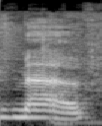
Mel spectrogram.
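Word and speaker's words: Möwe: The pronunciation is kind of like Mev.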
